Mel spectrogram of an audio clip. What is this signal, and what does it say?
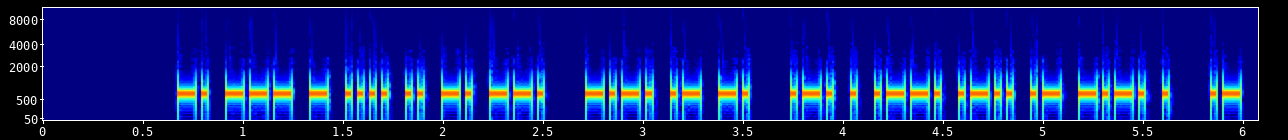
Morse code, heard as a keyed tone, about 40 wpm, 700 Hz. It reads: NOTHING CAN REPLACE A
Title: Sentences from Top 1400 Words 40wpm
